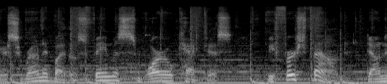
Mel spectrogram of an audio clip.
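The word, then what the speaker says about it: saguaro: noticed that we are surrounded by those famous swaro cactus we first found down in Baja Mexico some years ago that's right I pronounced it right this time and speaking of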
